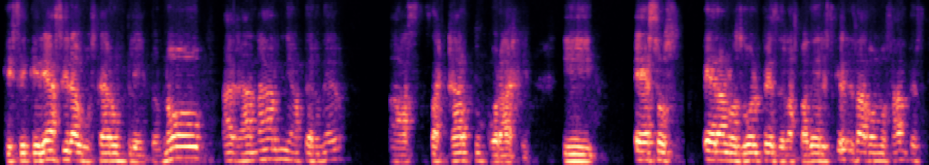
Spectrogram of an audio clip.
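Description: A middle-aged man speaking candidly and earnestly as a podcast guest, reflective and with halting restarts. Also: mid-range voice, a little mellow, lo-fi sound. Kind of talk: candid personal talk.

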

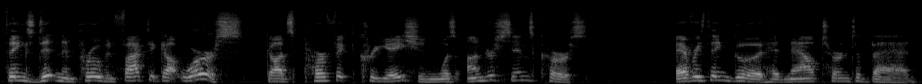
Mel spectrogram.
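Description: Reading a children's story slowly in a voice on the high side, a fifties-aged pastor adds chatty asides and lively intonation to explain it simply for young listeners. He is a children's book author, recording indoors in a book-lined room at home or an office.

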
